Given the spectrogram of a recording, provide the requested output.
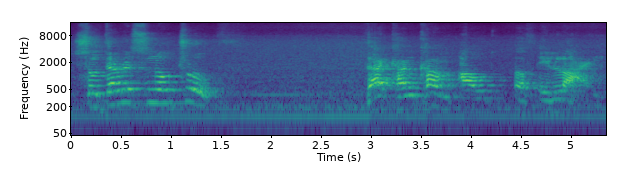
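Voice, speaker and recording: Slow, emphatic high-voiced male preacher. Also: animated. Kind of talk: sermon. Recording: echoey room from far off with faint noise.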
